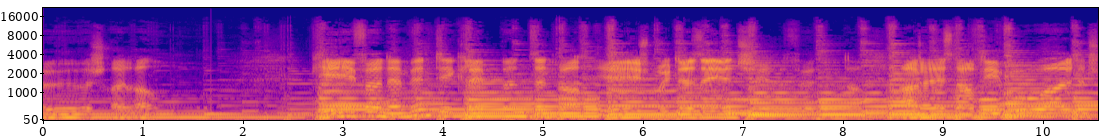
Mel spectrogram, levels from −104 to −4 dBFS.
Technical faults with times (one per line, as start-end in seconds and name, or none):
1.67 damaged data in a compressed stream
6.20 damaged data in a compressed stream
8.76 damaged data in a compressed stream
